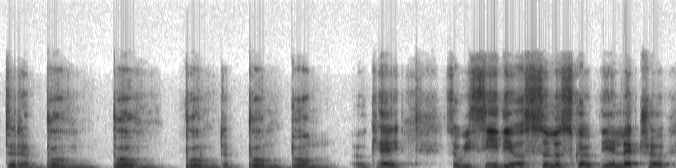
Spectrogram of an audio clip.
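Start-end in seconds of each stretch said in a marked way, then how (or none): 0.0-3.4 slow, heavy "boom"s with gaps between; quick "da-da", then weighty, separated falling "boom"s; catastrophic stress. Shown as a demonstration. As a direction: pound each "boom" like an irregular heartbeat. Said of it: "under this great catastrophic stress".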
